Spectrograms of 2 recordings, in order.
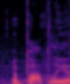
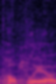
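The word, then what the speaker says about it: Popplio: So I still find it odd to see, how do you pronounce his name, Poplio? Poplio. Poplio.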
